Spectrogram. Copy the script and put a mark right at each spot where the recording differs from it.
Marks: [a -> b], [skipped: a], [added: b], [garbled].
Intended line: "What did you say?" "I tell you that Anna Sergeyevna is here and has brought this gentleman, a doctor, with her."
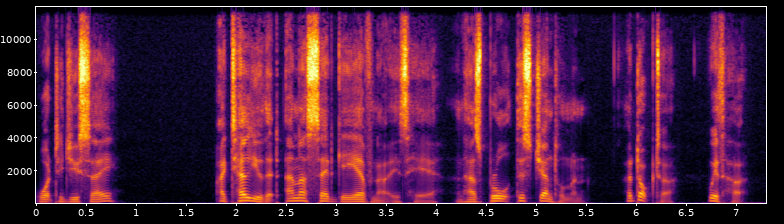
"What did you say?" "I tell you that Anna Sergeyevna is here and has brought this gentleman, a doctor, with her."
